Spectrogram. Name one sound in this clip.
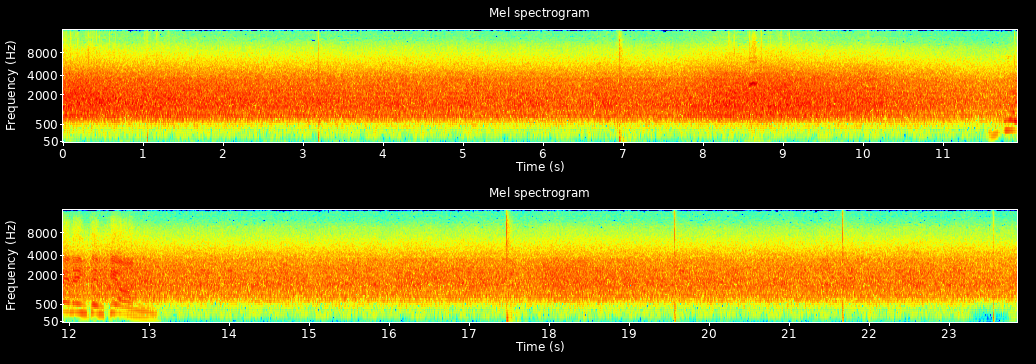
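A football is kicked with short, dull thuds.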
